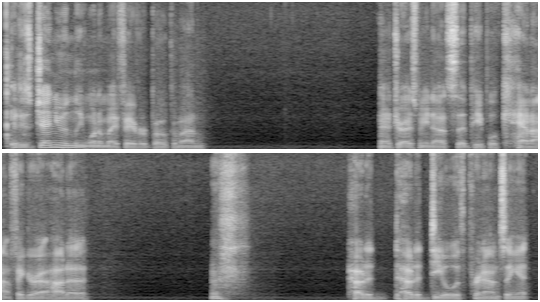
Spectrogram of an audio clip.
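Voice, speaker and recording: Low-voiced man chatting on a livestream. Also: normal speed, pauses often, a bit bright, no echo. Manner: rambling, profane, chatting with viewers. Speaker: livestream host. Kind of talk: casual live-stream chat.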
